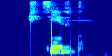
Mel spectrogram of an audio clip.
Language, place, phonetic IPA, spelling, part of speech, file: Russian, Saint Petersburg, [ʂtʲift], штифт, noun, LL-Q7737 (rus)-штифт.wav
- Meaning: A small round pin, a dowel installed to keep two pieces in position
